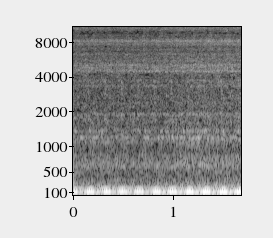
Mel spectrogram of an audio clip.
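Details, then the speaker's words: 1971 Oldsmobile 98 idling just after restarting with a new HEI module. A steady low idle carries a quick even tap about six a second. Owner suspects lifter tick, possibly driver's side or front near cylinder 2. "So, she's running. Can you hear that lifter tick? I can. Now it seems like it might be coming from the; uh, driver's side."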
